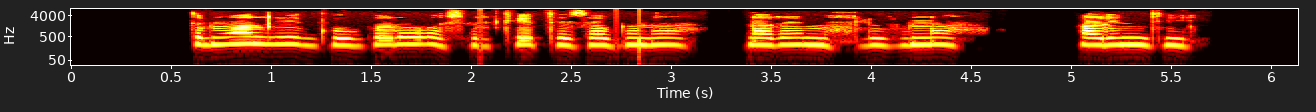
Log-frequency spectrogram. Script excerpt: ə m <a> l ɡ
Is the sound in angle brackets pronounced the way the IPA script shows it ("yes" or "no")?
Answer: no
